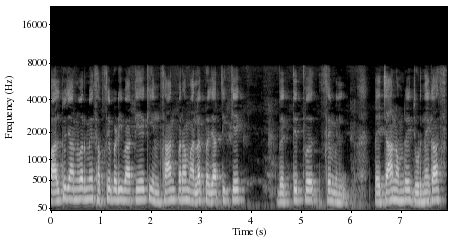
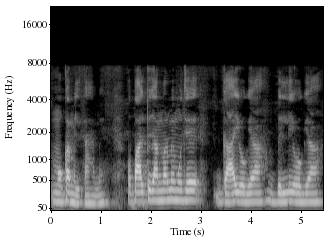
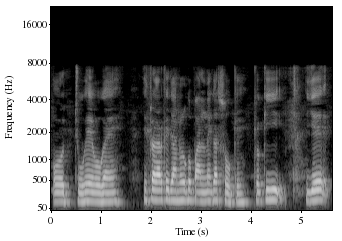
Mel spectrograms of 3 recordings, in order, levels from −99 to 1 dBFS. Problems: constant background noise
